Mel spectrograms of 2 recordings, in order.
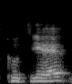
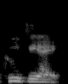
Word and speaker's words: Cutié: It's Cutié, but don't worry, in English we have no accents, so Cutié's just fine. Or Cutié, yeah.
